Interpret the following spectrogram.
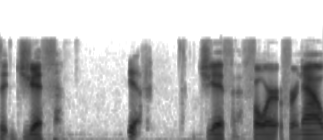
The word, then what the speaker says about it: GIF: For now, we are going to pronounce it Jiff, even though everything in my body tells me that's wrong. The guy who made the GIF format pronounces it as GIF, and he's just as wrong.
